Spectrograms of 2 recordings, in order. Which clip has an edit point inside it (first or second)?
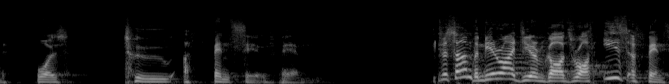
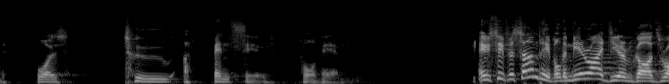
first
